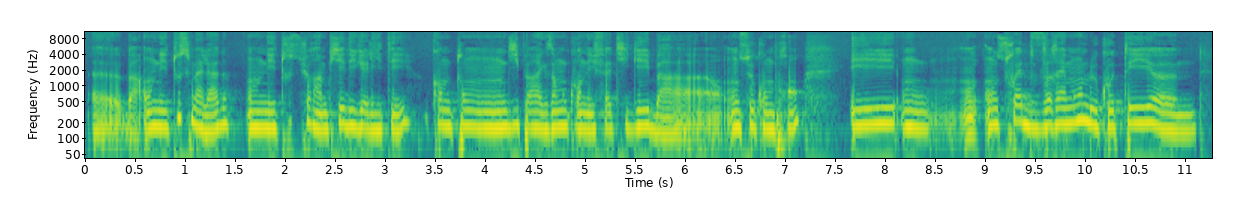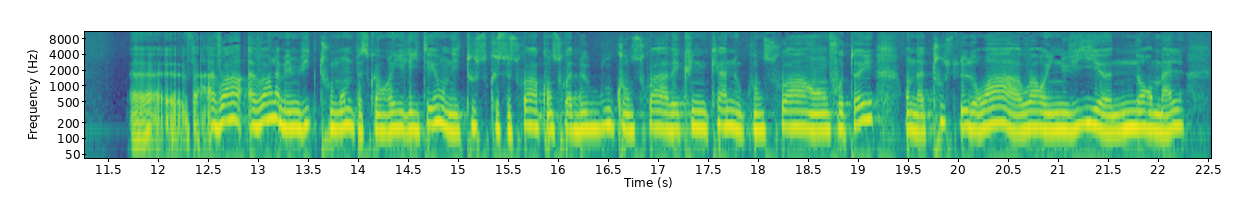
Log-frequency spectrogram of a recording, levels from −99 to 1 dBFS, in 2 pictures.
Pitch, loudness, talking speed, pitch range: 160 Hz, -13 LUFS, 200 wpm, 150-175 Hz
